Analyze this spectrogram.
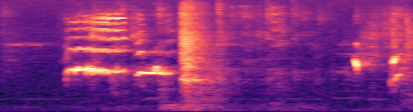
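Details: Eurasian bullfinch voice: one clear, steady piping whistle with rich overtones, then a short rough burst of noise and two brief rising notes.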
